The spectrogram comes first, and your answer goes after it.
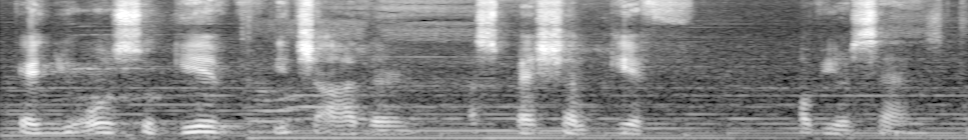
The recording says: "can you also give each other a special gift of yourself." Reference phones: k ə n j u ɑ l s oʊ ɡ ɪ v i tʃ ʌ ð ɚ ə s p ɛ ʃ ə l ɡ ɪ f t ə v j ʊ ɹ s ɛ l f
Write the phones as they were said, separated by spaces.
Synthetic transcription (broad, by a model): k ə n j u ɑ l s oʊ ɡ ɪ v i tʃ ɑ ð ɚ ə s p ɛ ʃ ə l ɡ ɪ f ə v j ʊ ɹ s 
